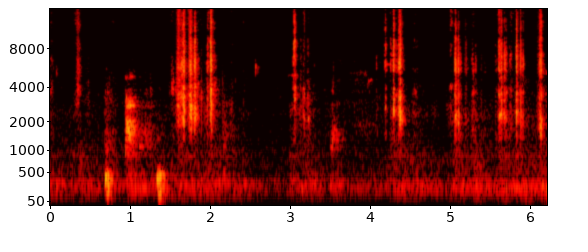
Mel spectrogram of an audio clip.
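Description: Thin craft wire being wrapped by hand around a wire bird leg: faint, scattered short scratches and clicks of wire rubbing against wire.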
